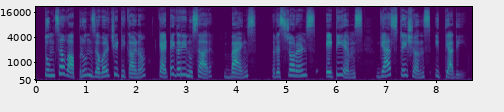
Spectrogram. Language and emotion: Marathi, neutral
